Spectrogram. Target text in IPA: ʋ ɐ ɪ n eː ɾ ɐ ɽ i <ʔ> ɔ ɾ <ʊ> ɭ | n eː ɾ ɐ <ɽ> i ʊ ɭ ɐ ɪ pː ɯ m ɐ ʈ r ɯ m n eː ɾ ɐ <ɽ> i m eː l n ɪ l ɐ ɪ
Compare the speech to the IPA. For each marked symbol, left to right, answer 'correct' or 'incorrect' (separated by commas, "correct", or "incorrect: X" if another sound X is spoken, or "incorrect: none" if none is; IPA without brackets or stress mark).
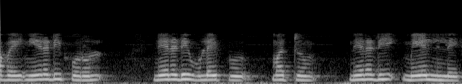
incorrect: p, incorrect: ɯ, correct, correct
